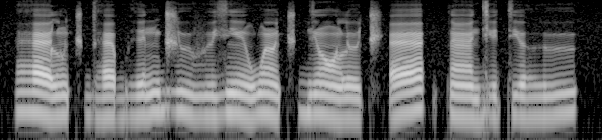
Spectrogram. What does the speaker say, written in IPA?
ɦælũt͡ʃdʱæbʱe nd͡ʒʉvy zʲẽ wœ̃t͡ʃ dʲɔ̃løt͡ʃʼæ | tæ̃dʲetʲœ ɦʉ

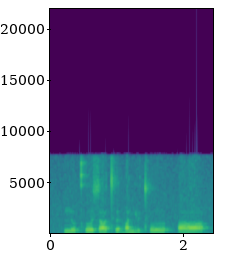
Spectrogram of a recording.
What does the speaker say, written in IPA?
nʊː˨kʰʊː˦sɒ˨ tʰə˨ɦɒ˨nʲʊː˨tʰʊː˦ | ɒː˨

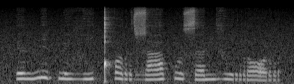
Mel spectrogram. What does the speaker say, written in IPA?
eɳn̪ip ɳiviǃʰɔr ɮa pusɜnʲvi rɔr

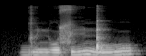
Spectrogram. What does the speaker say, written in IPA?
ɡɨɲosi ŋ͡ǃu

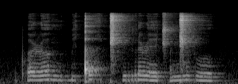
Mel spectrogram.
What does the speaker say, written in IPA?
pʼʌːɭʌː ŋ͡miɡ͡be ǃuhiǁʰɯrʌ ɭɛːt͡ʃʼʌŋ͡ǁɯ po

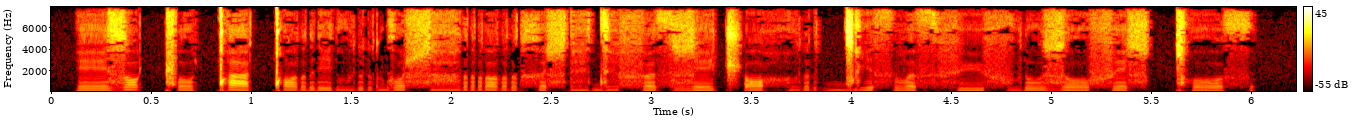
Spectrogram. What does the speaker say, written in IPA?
ezɔ ǁoǃaǃɔr iɾṳrɡo ɬa̤ rɔrxəɬɾɛ̤dɛ̤ fœθɮet͡ʃʼɔ ho̤rɡ͡ǀiθβəθ fyfṳ ɾuzofeɬ ǀʰoθ

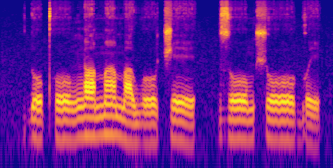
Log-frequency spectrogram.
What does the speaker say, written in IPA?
ɗo˨pʰoː˨ ŋa˦ mã˦ma˨ woː˨t͡ʃe˦˨ | zoː˨mʃoː˨ ɡʷe˨

